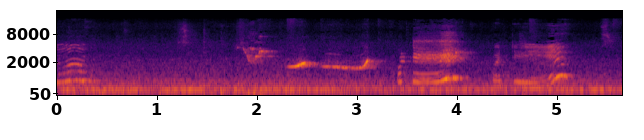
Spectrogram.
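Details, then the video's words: Sweet-talking pet parrot mixing short whistled rising notes with speech-like wavering syllables and a brief harsh burst, spaced phrases over a steady low background hum. "Pyaari baate karne wala tota"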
